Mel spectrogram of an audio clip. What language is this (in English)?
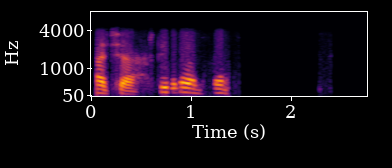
Dogri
